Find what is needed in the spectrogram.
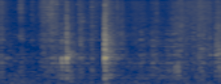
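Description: Cardstock tags and a small card box being handled, light rustling with two short sharp taps near the middle as the tags go into the box.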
